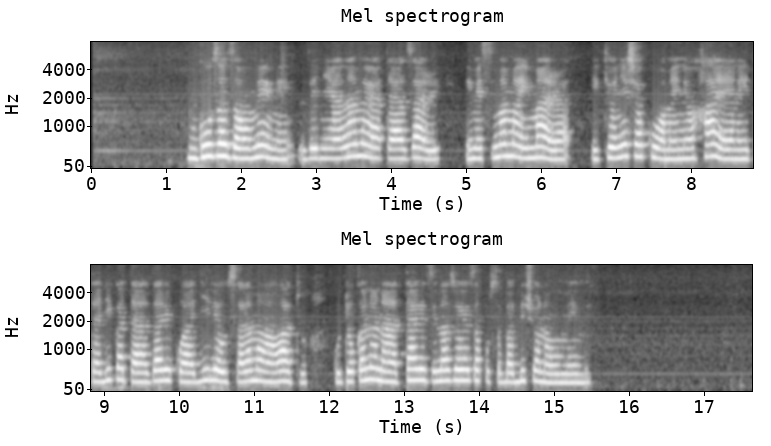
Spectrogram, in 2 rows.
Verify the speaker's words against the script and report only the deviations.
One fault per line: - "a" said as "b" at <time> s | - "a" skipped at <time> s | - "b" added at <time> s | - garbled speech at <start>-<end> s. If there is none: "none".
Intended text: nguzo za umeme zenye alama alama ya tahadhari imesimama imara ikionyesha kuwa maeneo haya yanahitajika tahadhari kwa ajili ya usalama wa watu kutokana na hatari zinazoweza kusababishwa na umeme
- "alama" skipped at 3.7 s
